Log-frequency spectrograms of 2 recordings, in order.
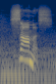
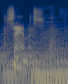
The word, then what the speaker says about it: Samus: The announcer pronounces it Samus, not Samos. That is not to say that saying Samus is wrong.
